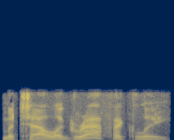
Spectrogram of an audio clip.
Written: metallographically

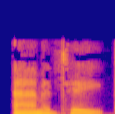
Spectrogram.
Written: amitate

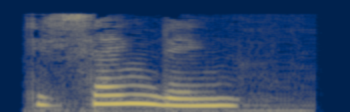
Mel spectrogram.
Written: descending

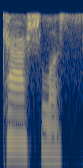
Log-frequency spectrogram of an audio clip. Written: cashless

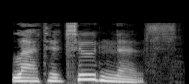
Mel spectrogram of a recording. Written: latitudinous

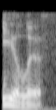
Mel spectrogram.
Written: eolith

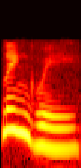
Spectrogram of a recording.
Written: linguae

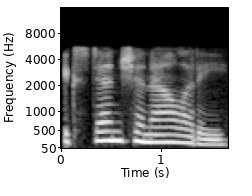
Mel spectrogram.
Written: extensionality

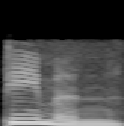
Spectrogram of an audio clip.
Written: Piman

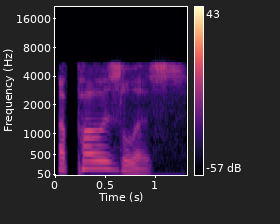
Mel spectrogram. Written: opposeless

